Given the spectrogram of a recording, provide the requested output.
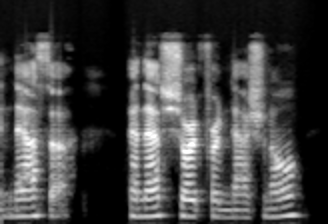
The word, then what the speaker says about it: NASA: of other words and pronounced as a new word so nasa we say nasa and that's short for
